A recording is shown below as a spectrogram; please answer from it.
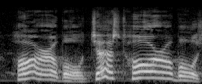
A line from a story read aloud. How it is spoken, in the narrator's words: she cried, covering her nose with both hands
